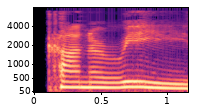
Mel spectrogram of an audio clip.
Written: canarese

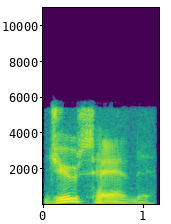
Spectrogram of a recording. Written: juicehead

